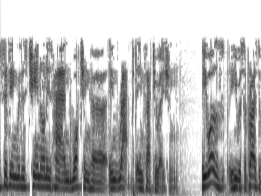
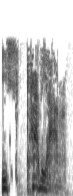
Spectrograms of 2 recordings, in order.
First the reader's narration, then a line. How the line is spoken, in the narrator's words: murmured Casanunda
